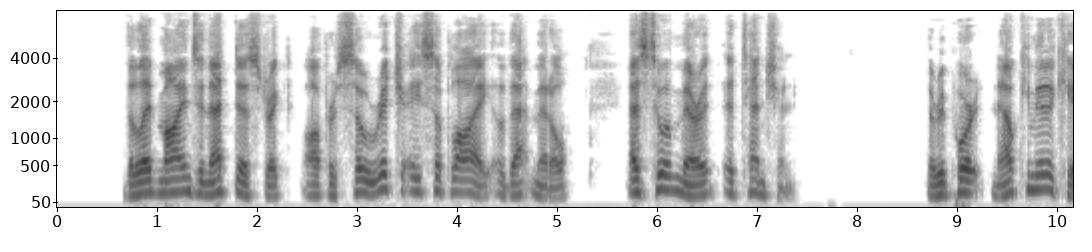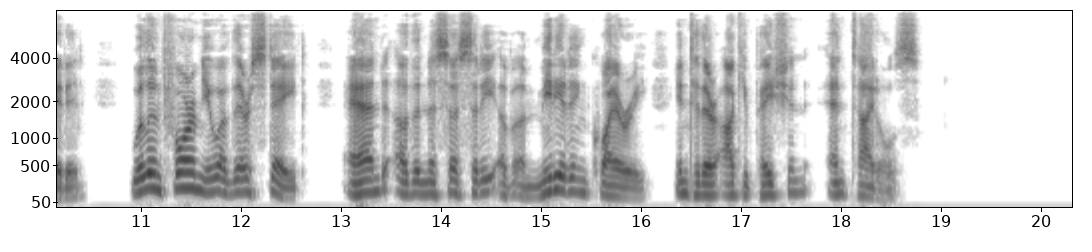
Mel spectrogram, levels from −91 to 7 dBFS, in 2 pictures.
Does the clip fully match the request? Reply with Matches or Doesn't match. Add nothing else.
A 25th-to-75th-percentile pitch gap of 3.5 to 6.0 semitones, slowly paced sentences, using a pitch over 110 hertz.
Matches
